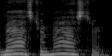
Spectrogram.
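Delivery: a magic harp crying for its master; high piping cry of master master. A narrator's reading. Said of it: "the harp cried".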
